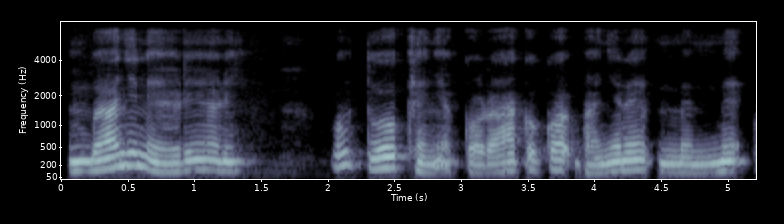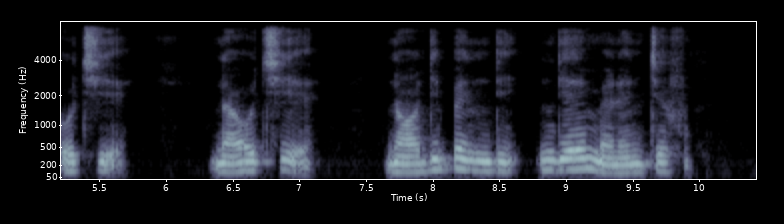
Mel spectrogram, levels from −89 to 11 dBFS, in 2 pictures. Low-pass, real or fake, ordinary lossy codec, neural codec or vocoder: 7.2 kHz; fake; none; vocoder, 22.05 kHz, 80 mel bands, WaveNeXt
